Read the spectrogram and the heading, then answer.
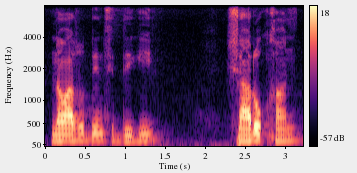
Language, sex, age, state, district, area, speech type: Urdu, male, 18-30, Maharashtra, Nashik, urban, spontaneous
